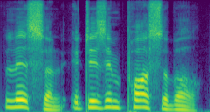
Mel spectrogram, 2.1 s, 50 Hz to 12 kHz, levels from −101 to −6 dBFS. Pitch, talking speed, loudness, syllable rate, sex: 165 Hz, 85 wpm, -16 LUFS, 4.2 syllables/s, male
